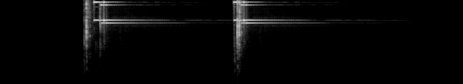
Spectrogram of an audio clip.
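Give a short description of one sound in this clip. A bright digital chime rings out twice, each fading away slowly.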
